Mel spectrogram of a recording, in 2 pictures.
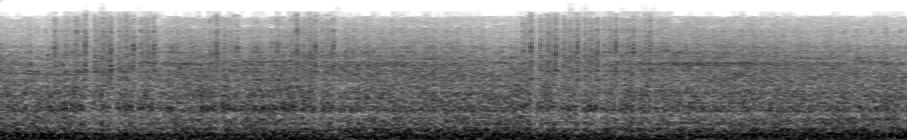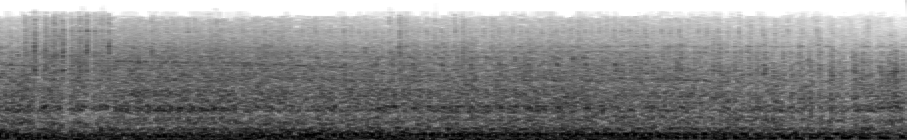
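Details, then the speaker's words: Mack tank truck diesel: loud heavy idle with an uneven, lumpy beat and periodic stumbles, a cylinder missing; loose injection pump delivery valve suspected, not confirmed; bad exhaust leak and fuel leak also present. "I just realized this delivery valve is loose. That's probably why it's missing."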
